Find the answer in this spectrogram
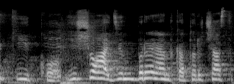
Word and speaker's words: KIKO: Это миланский бренд Kiko косметический, который часто нашими блогерами и визажистами произносится как Kiko. На самом деле бренд называется Kiko.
